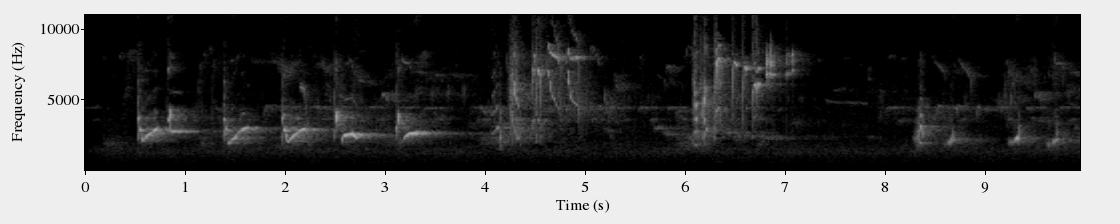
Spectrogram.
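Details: Male Song Thrush, the first of three males, singing a rich song of long complex phrases: a clear whistled figure repeated four times, then higher, more intricate phrases and a short pause before softer notes.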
